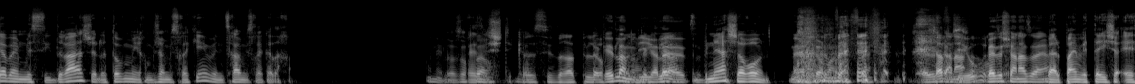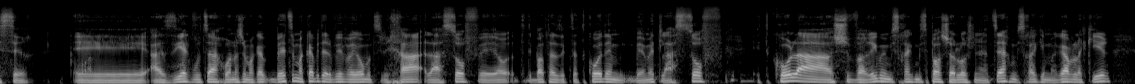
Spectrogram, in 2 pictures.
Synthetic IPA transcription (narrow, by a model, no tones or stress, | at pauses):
abaemlesidʁaʃelato̞vmiχamiʃ̬amisχakimvenit͡sχamisχakad̪a̰χa | anilozosid̪ʁaplɡid̪lanulebnejaʃaʁo̞nbneao | eznabezeʃanazeajabealpaimvet̪e̞jʃaʔe̞se̞ʁ | ʔea̰ziakvut͡saːχʁo̞naʃ̬emakabibeet͡semːakabit̪elavivajo̞mːat͡sliχalaːso̞feoat̪ad̪ibaʁt̪aːlzekt͡sat̪ko̞d̪e̞mbe̞ːme̞tla̰ːso̞fʔet̪kʰo̞laʃvaʁimbemisχakmispaʁʃalo̞ʃlenat͡seaχmisχakimaɡavlakiʁ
